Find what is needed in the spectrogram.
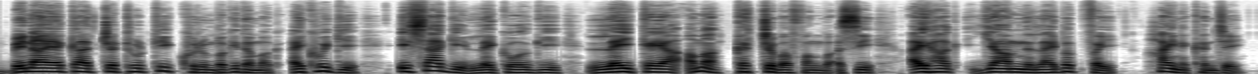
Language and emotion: Manipuri, happy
